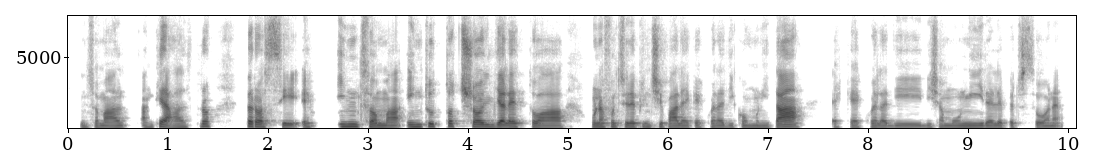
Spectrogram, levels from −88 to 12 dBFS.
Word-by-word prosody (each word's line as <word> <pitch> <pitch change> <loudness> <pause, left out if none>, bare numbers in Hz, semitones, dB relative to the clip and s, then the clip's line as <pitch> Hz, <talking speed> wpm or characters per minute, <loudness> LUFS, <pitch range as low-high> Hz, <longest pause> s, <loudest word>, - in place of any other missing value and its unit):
insomma 110 -1 -2
a 105 0 -4
anche 110 +1 -1
altro. 110 +11 +1 0.3
Però, 150 -5 +5
sì, 130 -4 -2
e, 120 +1 -7 0.2
insomma, 125 -8 +2
in 135 +1 +1
tutto 165 +3 +1
ciò, 145 -5 +4
il 135 - -2
dialetto 125 -2 +4
ha 110 0 +2 0.2
una 125 -1 0
funzione 125 0 -2
principale 115 -2 -2
che - - -7
è - - -17
quella 115 -2 -5
di 110 0 -12
comunità 110 +4 +4 0.2
e - - -13
che 105 - -7
è 105 - -17
quella 110 -1 -5
di, 105 0 -7
diciamo, 105 +1 -8
unire 115 -1 -2
le 105 0 -3
persone. 100 -2 -7
115 Hz, 185 wpm, -24 LUFS, 110-130 Hz, 0.3 s, Però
